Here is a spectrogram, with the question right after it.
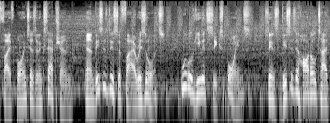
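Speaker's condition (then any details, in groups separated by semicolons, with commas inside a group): No condition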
